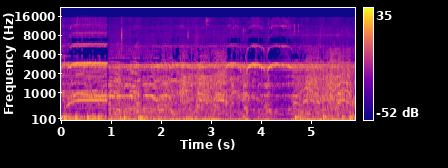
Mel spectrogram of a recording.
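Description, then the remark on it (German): A loud street demonstration of about 1000 striking employees of the Uniklinik Freiburg marching in support of a strike fills the scene with constant shouting, whistles and overlapping voices, a dense, unbroken roar with sharp shrill peaks cutting through. “Rund 1000 Menschen unterstützen Streik mit lautstarker Demonstration”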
